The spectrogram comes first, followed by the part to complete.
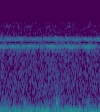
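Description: Crickets trilling steadily, a faint continuous high-pitched chirr, over a low background rumble.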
